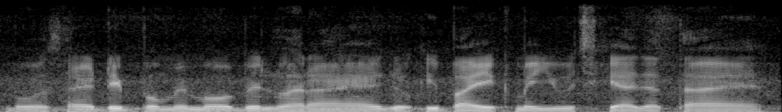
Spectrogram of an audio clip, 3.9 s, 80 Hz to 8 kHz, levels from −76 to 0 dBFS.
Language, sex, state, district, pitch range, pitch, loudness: Hindi, male, Uttar Pradesh, Lalitpur, 115-120 Hz, 115 Hz, -17 LUFS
